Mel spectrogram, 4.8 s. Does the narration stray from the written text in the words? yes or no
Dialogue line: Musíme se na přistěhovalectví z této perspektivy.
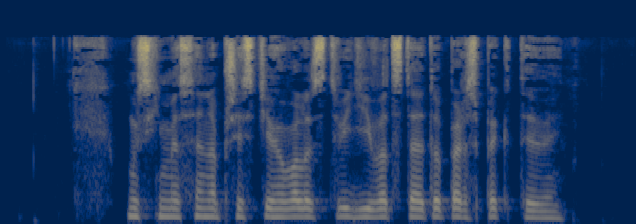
yes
